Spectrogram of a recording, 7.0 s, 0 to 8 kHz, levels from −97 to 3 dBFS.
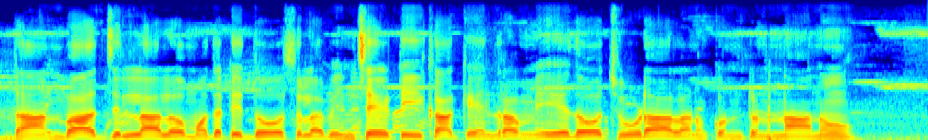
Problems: none marked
